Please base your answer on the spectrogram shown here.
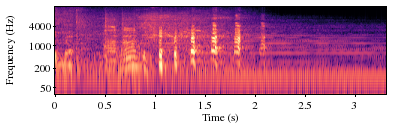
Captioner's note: laughing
